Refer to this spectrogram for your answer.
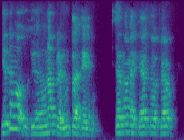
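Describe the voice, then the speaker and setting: A man moderating a focus group, asking a question in a measured, slightly hesitant way. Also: a little high, fairly even intonation. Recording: distant, roomy, dull recording.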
